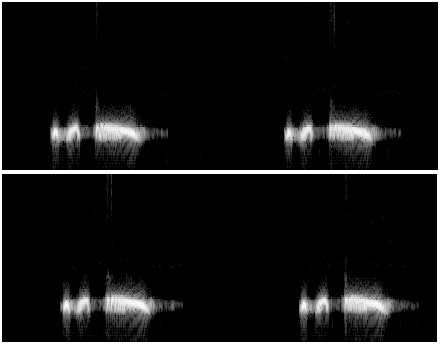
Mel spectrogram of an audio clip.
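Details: Spotted dove producing powerful cooing to lure and stir up other doves; four phrases of a short doubled note then a drawn-out downward coo, roughly two seconds apart, steady and clean.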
